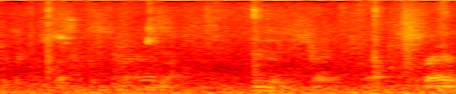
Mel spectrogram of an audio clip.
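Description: Faint low murmur of people talking, with a few scattered light clicks at irregular moments.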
